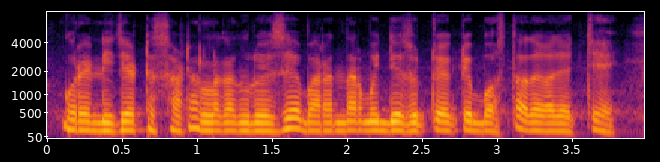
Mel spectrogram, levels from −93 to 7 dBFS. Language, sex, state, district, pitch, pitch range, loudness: Bengali, male, Assam, Hailakandi, 150 Hz, 145-155 Hz, -14 LUFS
